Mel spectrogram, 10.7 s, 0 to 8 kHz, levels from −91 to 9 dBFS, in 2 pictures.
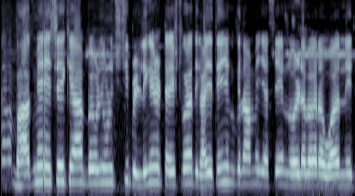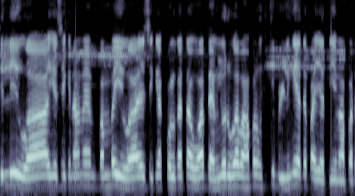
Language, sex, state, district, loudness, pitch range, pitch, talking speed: Hindi, male, Uttar Pradesh, Jyotiba Phule Nagar, -15 LUFS, 165-220 Hz, 180 Hz, 230 wpm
